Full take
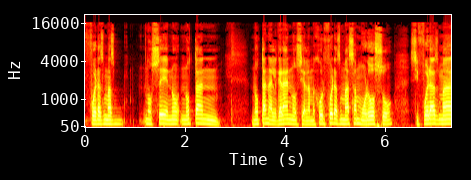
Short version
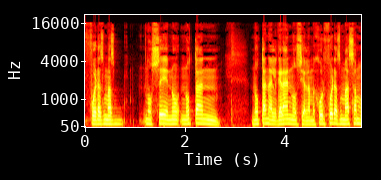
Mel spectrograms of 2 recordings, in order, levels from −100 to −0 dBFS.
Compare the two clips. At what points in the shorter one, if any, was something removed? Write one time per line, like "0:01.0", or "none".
none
